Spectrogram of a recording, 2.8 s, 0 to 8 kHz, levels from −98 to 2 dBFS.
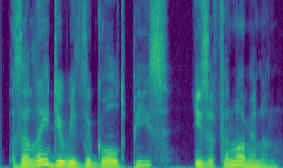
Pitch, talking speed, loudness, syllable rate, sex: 150 Hz, 190 wpm, -16 LUFS, 5.9 syllables/s, male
